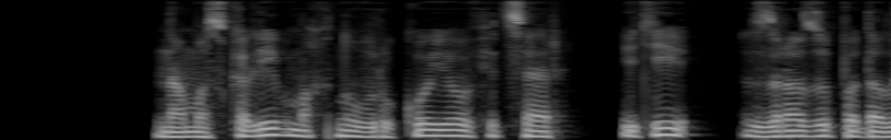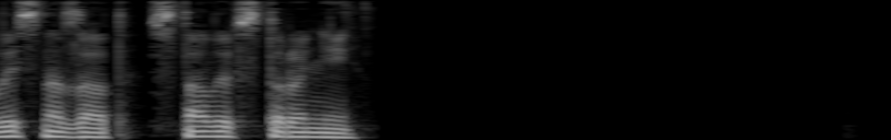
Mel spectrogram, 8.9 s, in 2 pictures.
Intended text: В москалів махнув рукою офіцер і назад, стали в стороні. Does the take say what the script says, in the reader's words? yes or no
no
